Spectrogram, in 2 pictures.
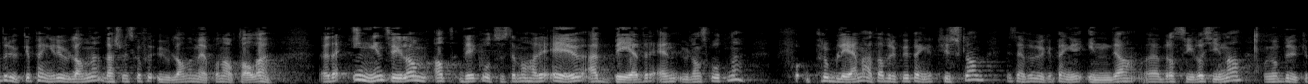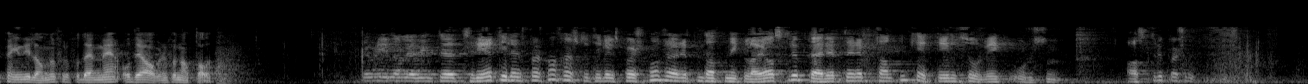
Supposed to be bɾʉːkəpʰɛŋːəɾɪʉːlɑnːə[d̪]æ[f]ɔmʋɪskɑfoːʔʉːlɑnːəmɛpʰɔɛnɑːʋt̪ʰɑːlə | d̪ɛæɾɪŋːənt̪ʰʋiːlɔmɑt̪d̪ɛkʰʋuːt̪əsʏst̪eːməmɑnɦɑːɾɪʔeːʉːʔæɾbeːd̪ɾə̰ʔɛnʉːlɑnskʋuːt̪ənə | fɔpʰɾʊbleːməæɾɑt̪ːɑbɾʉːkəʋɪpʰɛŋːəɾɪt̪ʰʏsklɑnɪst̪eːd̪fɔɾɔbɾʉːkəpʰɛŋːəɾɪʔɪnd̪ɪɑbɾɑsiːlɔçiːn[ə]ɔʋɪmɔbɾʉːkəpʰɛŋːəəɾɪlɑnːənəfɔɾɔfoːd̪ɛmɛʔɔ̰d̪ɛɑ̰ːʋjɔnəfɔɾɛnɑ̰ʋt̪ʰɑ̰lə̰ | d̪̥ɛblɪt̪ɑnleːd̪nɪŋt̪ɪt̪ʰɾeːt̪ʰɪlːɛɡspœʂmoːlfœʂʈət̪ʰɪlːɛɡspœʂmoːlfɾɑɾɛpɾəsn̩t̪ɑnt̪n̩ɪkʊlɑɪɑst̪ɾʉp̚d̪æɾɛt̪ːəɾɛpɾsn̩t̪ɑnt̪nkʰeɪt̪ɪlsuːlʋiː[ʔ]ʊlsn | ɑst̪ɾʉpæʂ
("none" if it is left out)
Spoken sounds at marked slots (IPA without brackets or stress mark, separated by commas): d̪, ʂ, ɑ, k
